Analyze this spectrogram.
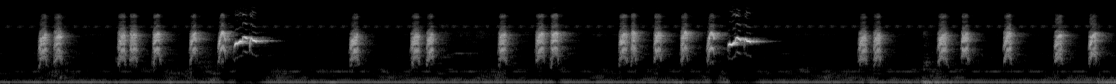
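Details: Loud sooty-headed bulbul song: clusters of two to four sharp, bright chirps separated by short pauses, twice breaking into a slurred rising whistle, with a constant low hum behind.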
